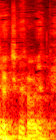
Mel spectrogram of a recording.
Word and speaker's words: Hitchcock: Also gerade bei Alfred Hitchcock, man muss das britisch aussprechen, bei Alfred Hitchcock,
